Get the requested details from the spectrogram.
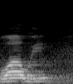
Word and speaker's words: هواوي: هاتف هواوي التي يقال أنها تنطق واوي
